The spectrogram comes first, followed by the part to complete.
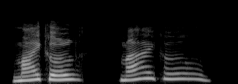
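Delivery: put-on high female voice with German accent. Retelling a woman's voice heard calling a man's name, soft German-like accent. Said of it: "soft woman's voice in like a curious accent, almost like a like a German accent".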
